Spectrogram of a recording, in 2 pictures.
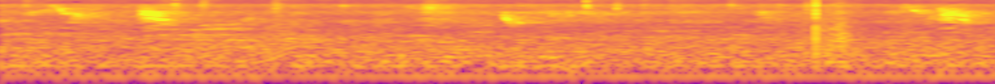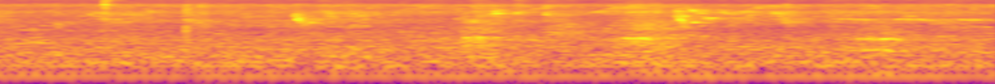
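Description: Faint birds chirping, short high calls repeated on and off over a steady low background, with one sharp click about four seconds in.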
